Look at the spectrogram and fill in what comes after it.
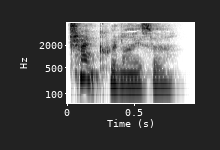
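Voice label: "tranquillizer", British English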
